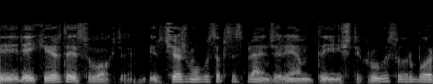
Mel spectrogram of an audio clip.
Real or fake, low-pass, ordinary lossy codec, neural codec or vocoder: fake; 7.2 kHz; MP3, 32 kbps; codec, 16 kHz, 16 kbps, FunCodec, trained on LibriTTS, 50 frames a second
